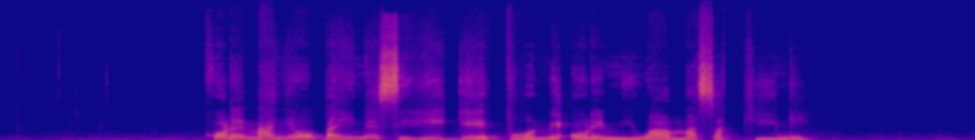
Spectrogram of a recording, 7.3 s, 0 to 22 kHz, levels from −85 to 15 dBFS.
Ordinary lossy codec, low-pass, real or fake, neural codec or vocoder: none; none; fake; codec, 44.1 kHz, 2.6 kbps, DAC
